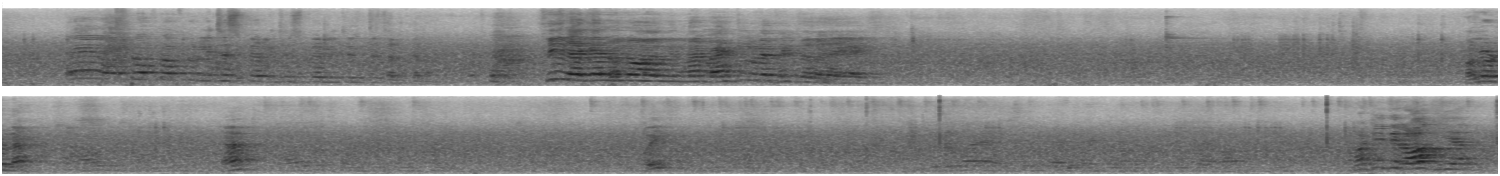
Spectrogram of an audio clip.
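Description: A middle-aged man lectures calmly, pausing often.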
